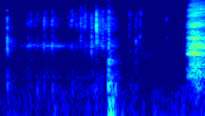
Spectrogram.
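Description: Light plastic clicks and rustling as hands handle intercom cables and connectors on a motorcycle helmet, with a sharper tap about a second in.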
